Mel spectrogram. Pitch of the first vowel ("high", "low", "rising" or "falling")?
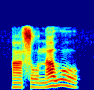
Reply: low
